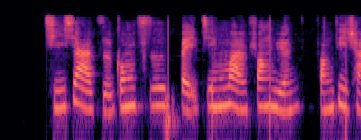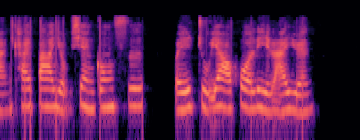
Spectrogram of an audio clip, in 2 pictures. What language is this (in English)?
Chinese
